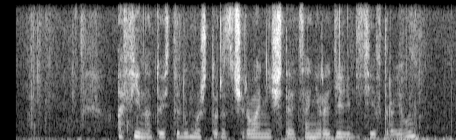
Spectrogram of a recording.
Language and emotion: Russian, neutral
